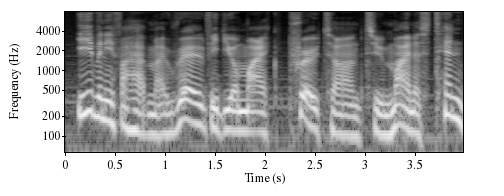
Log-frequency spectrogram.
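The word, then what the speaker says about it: RØDE: hot signal as the Rode. Side note, Rode is an Australian company, and it has its O pierced like a slash as the last letter of the Danish alphabet.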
